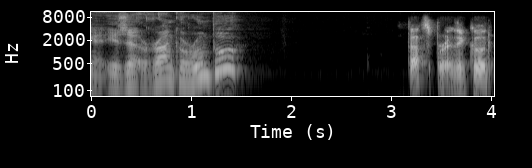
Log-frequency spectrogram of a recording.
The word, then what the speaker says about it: Rankarumpu: Is it Rankarumpu? That's pretty good pronunciation. It's Rankarumpu.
